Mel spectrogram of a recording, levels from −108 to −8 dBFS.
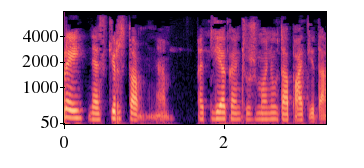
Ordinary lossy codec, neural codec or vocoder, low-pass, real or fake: MP3, 32 kbps; vocoder, 44.1 kHz, 128 mel bands every 512 samples, BigVGAN v2; 7.2 kHz; fake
